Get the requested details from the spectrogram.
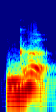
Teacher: घ मध्ये उच्चार करताना ग सोबत ह चा उच्चार होतोय म्हणून या ठिकाणी घ काय, हे देखील महाप्राण.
